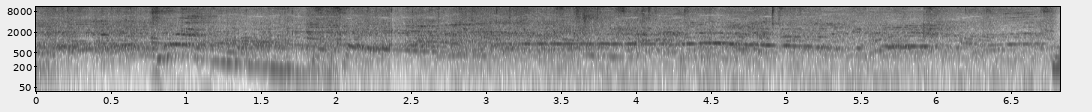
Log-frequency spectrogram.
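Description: A live crowd at a Brazilian music show claps and cheers at full volume. Voices shout and call out continuously over the dense clapping.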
